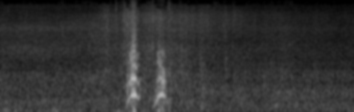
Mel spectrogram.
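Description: Cardigan Welsh Corgi barking twice in quick succession, about a second and a half in.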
